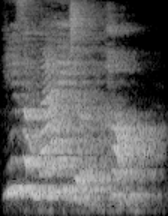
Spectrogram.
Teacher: declarative question is a statement which is asked in the rising tone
